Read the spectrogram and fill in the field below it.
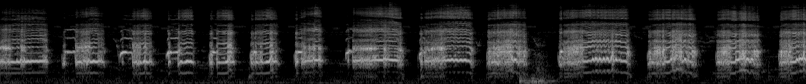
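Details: Wild red junglefowl hen, recorded 27 January 2015: loud harsh broadband calls, each about half a second, repeated in a steady series with short gaps, plus one low thump midway.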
